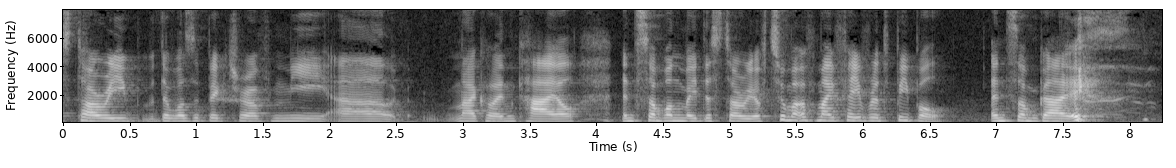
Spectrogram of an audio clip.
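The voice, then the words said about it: Irish accent. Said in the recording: “my accent is bad ... your Irish accent”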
